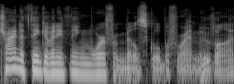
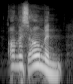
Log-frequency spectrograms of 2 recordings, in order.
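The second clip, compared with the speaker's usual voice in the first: surprised recall; 9 semitones higher, 9 dB louder than usual. Real, not acted. Suddenly remembering the name.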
